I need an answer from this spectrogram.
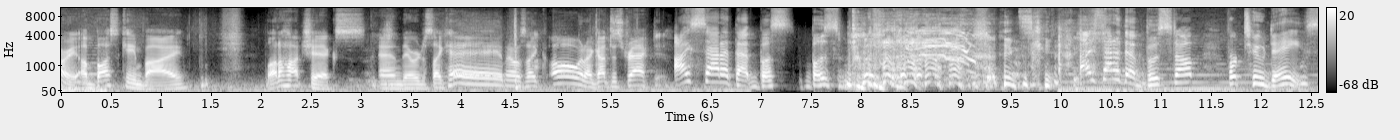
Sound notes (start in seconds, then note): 7.8 group laughs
